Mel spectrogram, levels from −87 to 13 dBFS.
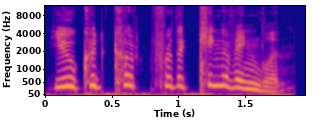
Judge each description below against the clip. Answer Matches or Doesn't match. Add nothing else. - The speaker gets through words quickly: Matches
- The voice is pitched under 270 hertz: Doesn't match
